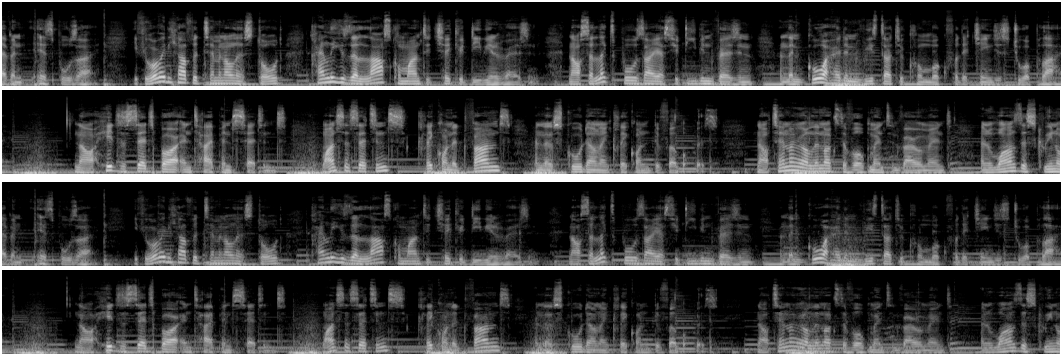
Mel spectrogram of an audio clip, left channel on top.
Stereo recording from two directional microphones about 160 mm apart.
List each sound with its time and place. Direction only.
0.0 s speech: 20° left (ahead or behind)
3.9 s speech: 40° left (ahead or behind)
4.2 s speech: 20° left (ahead or behind)
11.6 s speech: 20° left (ahead or behind)
20.4 s speech: 45° left (ahead or behind)
20.7 s speech: 25° left (ahead or behind)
